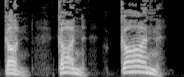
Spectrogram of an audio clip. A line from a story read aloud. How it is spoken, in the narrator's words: Carter Thibodeau leaped from his seat and ran in front of his boss, screaming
